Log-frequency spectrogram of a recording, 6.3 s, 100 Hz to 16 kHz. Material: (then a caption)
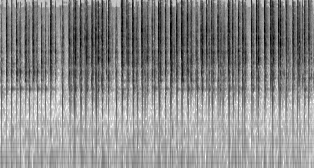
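Plastic. Fingernails and fingertips tap the buttons and thumbsticks of a translucent blue, hollow plastic Xbox 360 controller. The result is a fast, uneven run of dozens of sharp, rattly clicks that are bright and dry, with almost no low end and no ring after each tap.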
